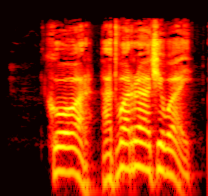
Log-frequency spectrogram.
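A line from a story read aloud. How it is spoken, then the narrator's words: Shouted. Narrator (Russian): прокричал Алексей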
